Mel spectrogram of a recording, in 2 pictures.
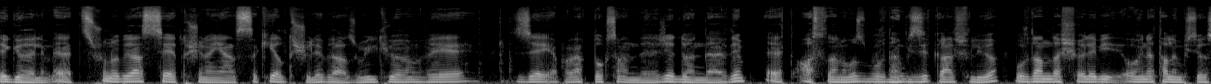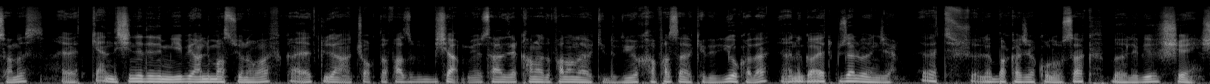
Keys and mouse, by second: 0.8 s, 2.6 s, 3.9 r, 6.1 s, 7.3 shift+middle drag, 7.7-8.5 middle drag, 9.2 KP_0, 11.6 click, 21.4 click, 21.9-24.2 drag.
